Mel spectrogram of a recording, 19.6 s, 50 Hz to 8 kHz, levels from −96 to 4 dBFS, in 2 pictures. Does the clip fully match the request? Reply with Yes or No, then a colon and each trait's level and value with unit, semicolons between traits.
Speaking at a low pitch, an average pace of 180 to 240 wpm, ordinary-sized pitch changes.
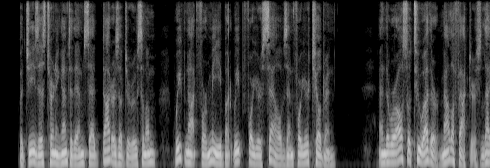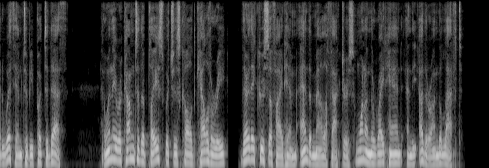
Yes: low, 115 Hz; average, 200 wpm; average, 3.6 semitones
